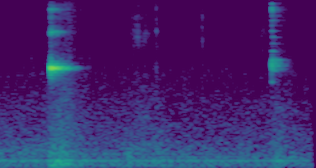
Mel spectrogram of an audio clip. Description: Hardwired smoke detector with battery backup door open chirps and battery operated smoke detector chirps.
